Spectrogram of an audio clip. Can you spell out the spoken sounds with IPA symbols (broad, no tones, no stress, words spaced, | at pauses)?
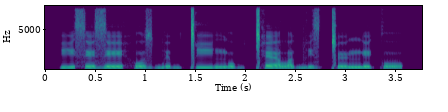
isez ehozbeb ǀiŋob ǀʰɛlˠibizǀø ŋeko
